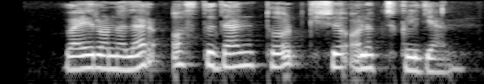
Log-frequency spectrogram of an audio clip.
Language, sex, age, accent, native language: Uzbek, female, under 19, Xorazm, Uzbek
